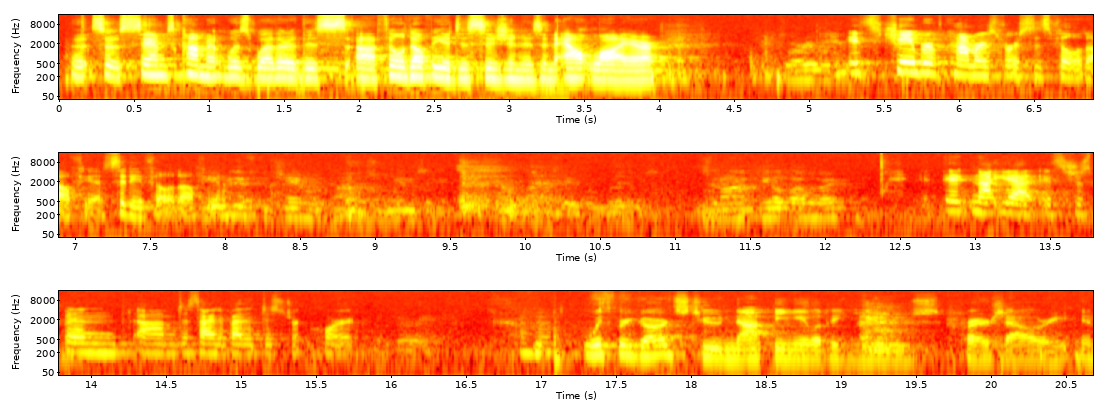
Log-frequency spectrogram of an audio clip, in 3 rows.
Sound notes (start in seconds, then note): 8.7 coughing drowns out voice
